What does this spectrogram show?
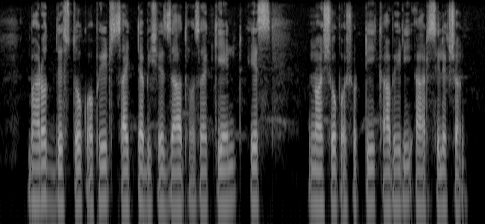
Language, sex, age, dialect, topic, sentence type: Bengali, male, 18-24, Rajbangshi, agriculture, statement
